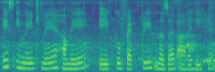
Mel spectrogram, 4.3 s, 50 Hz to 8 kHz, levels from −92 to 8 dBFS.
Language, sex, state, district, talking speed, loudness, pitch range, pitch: Hindi, female, Madhya Pradesh, Dhar, 140 wpm, -16 LUFS, 195-230 Hz, 210 Hz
